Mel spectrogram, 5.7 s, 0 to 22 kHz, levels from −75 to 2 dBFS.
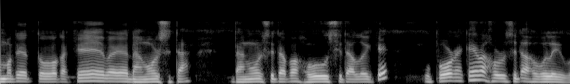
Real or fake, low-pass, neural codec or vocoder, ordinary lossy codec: fake; none; codec, 16 kHz, 2 kbps, X-Codec, HuBERT features, trained on balanced general audio; none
